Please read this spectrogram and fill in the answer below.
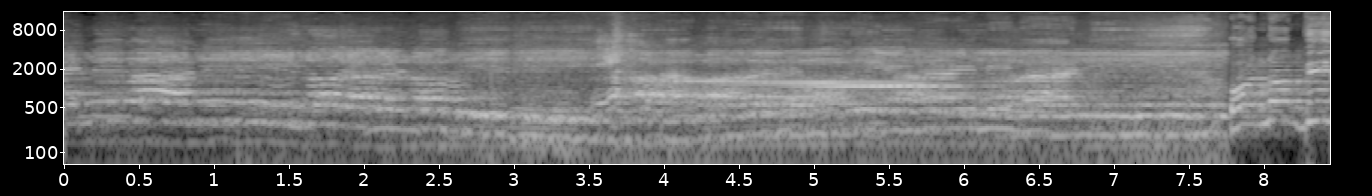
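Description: A man's voice chanting a devotional refrain in long, held, wavering melodic notes. The sound thickens in the middle, with a steadier high tone alongside the voice.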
